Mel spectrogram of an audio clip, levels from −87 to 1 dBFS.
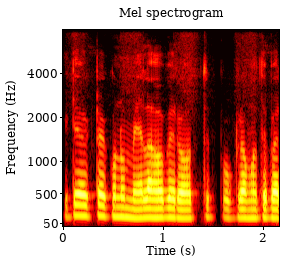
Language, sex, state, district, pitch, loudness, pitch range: Bengali, male, Tripura, South Tripura, 135 Hz, -17 LUFS, 130-150 Hz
